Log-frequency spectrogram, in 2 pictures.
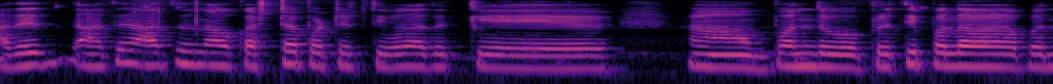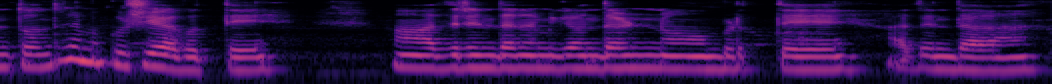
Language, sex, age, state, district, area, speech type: Kannada, female, 30-45, Karnataka, Chikkamagaluru, rural, spontaneous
